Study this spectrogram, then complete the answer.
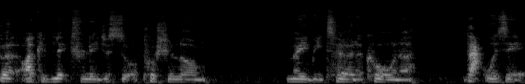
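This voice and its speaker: Here a man talks at a moderate pace with a southern English accent. His pitch swings very widely. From southern England. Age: 40s. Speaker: skateboarding youtuber. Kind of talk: live stream chat. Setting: garden shed. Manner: animated.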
